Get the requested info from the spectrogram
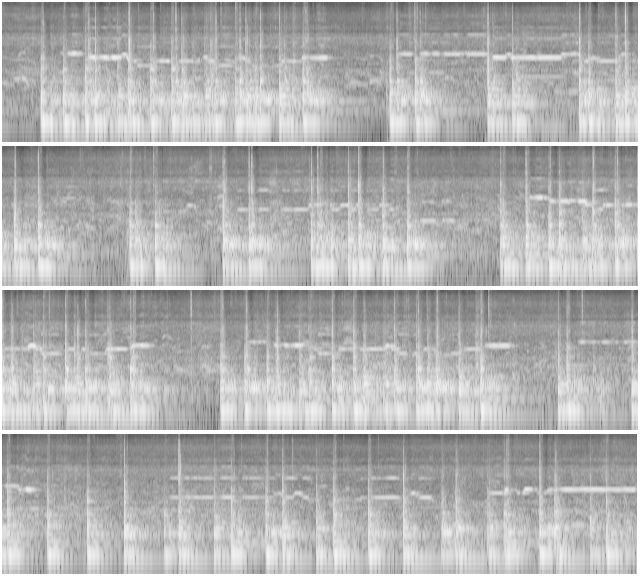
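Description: Kagura accompaniment: large taiko drums struck in rapid, continuous strokes under a high flute melody. The music comes in phrases broken by brief dips.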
